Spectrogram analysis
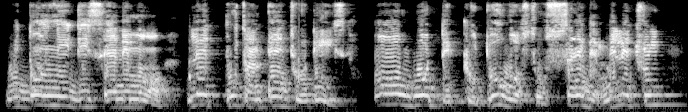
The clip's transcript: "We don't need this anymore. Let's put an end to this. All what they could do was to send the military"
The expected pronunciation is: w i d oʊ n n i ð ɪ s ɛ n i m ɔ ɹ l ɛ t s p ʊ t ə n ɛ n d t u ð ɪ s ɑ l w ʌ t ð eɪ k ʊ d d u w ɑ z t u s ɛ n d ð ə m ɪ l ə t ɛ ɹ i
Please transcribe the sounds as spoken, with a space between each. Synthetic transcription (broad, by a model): w i d oʊ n n i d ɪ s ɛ n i m ɔ l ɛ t p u t ə n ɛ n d t u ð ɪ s ɑ l w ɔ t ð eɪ k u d d u w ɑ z t u s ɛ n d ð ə m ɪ l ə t ɹ i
